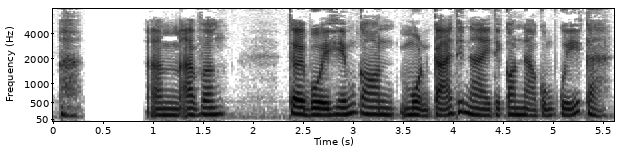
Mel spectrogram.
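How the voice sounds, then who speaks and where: A woman's voice: lowish voice, fairly even intonation, moderate pace, darkish tone, no echo, studio quality, lightly acted. A woman voicing a sly, smug young female teacher who pries breezily. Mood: prying.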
